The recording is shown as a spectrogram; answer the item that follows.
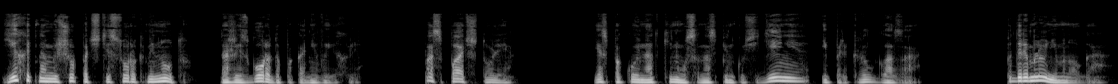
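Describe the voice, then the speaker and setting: Low husky guy reading an audiobook, dark mellow tone, dry close sound. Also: no room sound. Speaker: narrator. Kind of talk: audiobook reading, first-person narration.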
